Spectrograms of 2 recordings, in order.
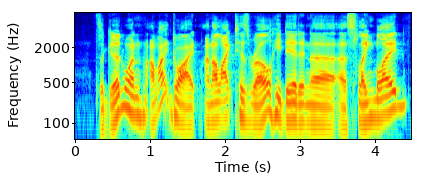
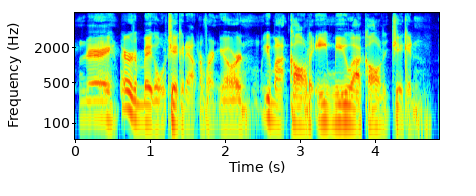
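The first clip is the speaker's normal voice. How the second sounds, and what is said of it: Sling Blade-style drawling imitation. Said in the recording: “my imitation of your father is pretty much a Sling Blade”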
